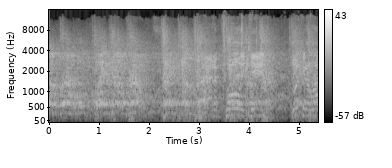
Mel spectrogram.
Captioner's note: audience chanting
